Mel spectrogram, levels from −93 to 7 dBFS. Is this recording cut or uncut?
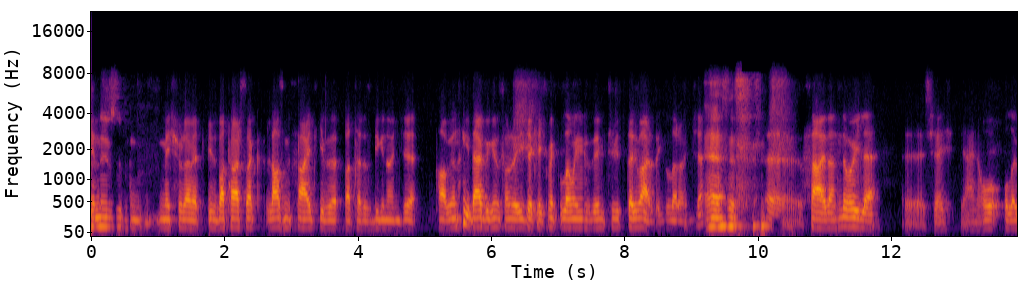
uncut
